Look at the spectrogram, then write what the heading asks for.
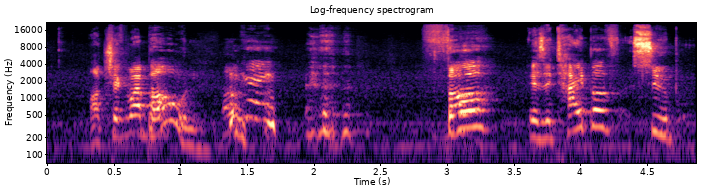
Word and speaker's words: pho: Pho? Pho, it's spelled P-H-O.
